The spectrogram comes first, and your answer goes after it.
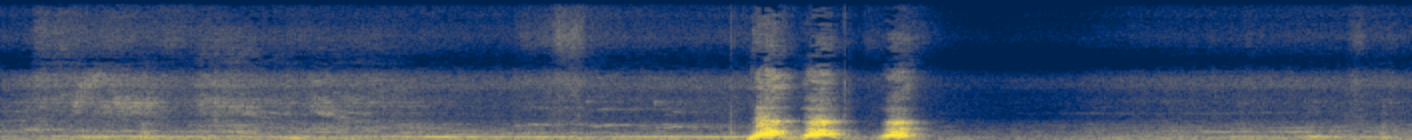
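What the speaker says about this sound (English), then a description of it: "Scoop, stop barking. No barking." Dog barking indoors during a Lego Star Wars: The Complete Saga gaming session: three loud, close barks in quick succession over steady background noise from the game.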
